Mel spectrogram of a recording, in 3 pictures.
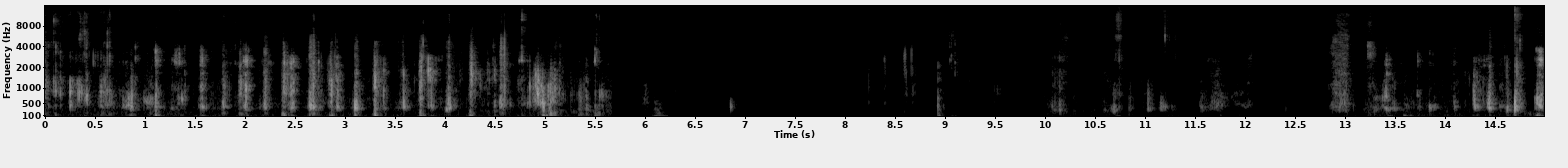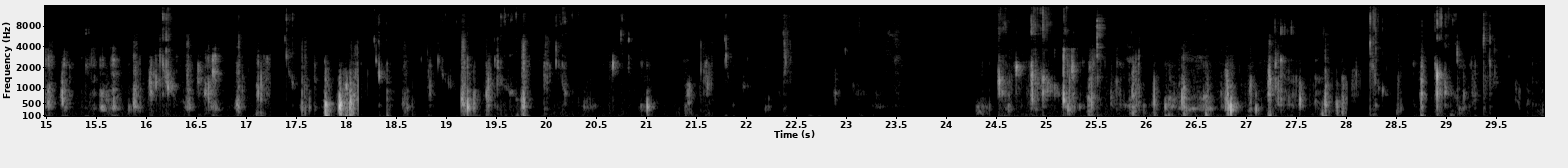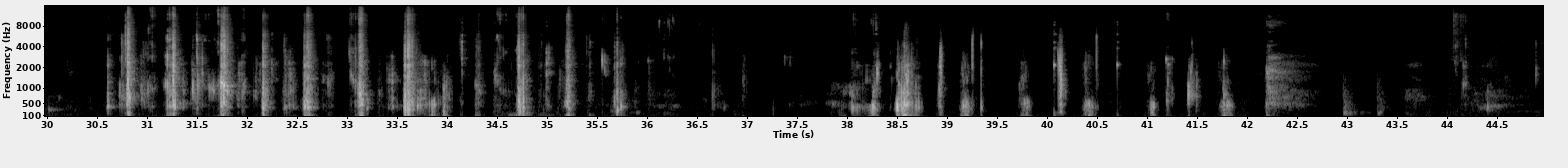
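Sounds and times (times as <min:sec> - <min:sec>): close chewing and biting: 0:00.0 - 0:05.7, 0:12.9 - 0:23.5, 0:24.5 - 0:29.8, 0:30.6 - 0:42.0.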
